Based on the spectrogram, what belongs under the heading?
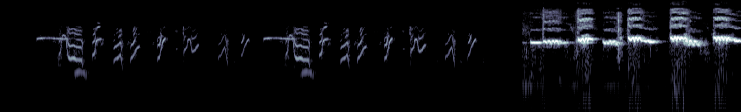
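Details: Chinese francolin calling, a recording used as a lure in hunting: two phrases of thin, rapid, rising chattering notes, then a loud close series of harsh, ringing notes.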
